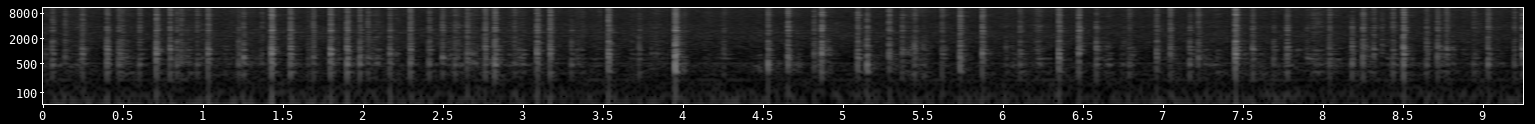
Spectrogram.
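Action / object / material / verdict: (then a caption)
tap / flat metal tin case / metal / none. A flat, rectangular, hollow silver metal tin, held upright, is tapped along its edge with fingertips and nails. The result is a quiet, steady stream of rapid, short, dry clicks and knocks. Each tap dies away almost instantly, with a hollow midrange tone around 340 Hz.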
